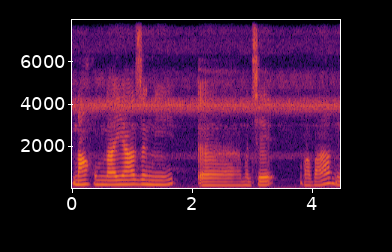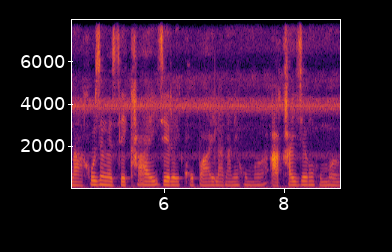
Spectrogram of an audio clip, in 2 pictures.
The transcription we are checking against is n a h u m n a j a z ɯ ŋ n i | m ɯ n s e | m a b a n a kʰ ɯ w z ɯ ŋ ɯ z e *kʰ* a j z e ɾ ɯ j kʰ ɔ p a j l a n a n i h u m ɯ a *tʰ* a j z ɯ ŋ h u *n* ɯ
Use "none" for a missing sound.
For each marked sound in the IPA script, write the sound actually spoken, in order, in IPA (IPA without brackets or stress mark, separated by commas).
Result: kʰ, kʰ, m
